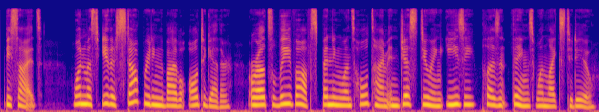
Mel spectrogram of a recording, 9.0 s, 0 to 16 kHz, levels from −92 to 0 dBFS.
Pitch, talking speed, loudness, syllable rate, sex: 235 Hz, 180 wpm, -16 LUFS, 5.7 syllables/s, female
